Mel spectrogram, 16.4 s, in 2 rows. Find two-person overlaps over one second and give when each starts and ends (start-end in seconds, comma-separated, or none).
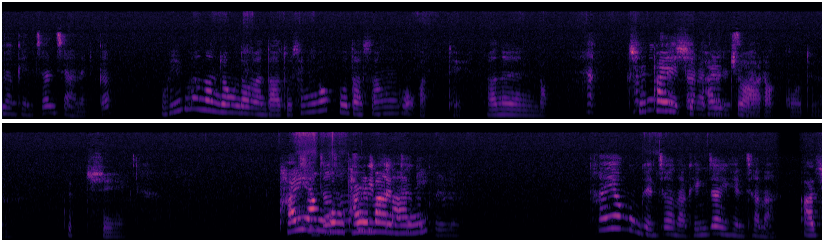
6.2-7.5, 11.1-12.5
